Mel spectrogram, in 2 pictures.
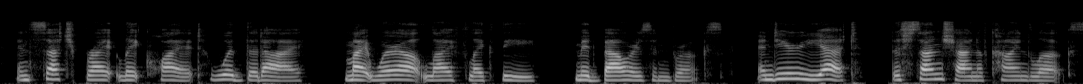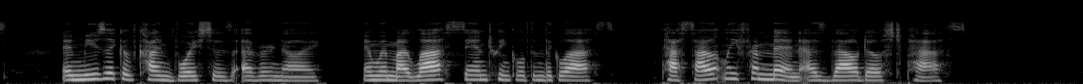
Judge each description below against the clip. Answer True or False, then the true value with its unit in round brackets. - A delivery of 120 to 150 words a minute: True (140 wpm)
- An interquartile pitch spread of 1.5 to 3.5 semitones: True (2.5 semitones)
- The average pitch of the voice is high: True (200 Hz)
